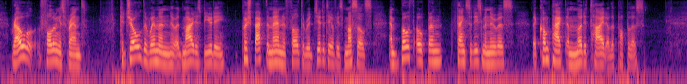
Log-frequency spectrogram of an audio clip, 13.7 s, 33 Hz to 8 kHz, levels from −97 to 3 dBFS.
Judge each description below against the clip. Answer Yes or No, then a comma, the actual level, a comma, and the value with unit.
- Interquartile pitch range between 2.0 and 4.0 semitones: Yes, average, 3.0 semitones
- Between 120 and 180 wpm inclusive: Yes, average, 160 wpm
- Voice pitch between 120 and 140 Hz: Yes, low, 135 Hz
